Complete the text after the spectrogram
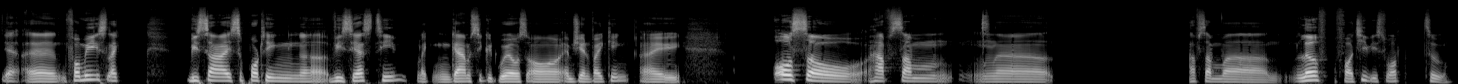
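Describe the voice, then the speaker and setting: A man with a Vietnamese accent chatting casually as a podcast guest, searching for words in halting second-language English. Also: mid-range voice, creaky, smooth, no echo, clean studio sound. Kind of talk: casual chat.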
